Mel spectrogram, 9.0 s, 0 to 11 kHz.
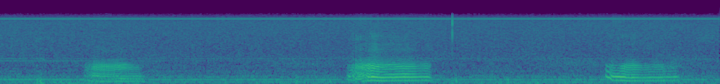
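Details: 7-pound Yorkie snoring loudly, three deep rattling snores at about 19 breaths a minute; she snores like this all the time: snoring.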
